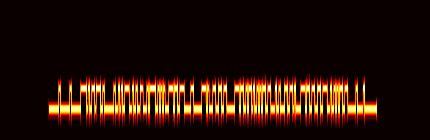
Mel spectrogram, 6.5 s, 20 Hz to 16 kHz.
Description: RTTY (45.45 baud, 850 Hz shift), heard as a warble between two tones, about 1190 Hz centre. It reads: JNWEY MVHIV DSCUG INSVK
